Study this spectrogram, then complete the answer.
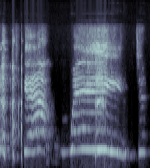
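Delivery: high, slow, excited cry; eager shout of joy; thrilled. Real, not acted. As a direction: gush with real excitement. Host thrilled about next book.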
